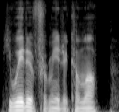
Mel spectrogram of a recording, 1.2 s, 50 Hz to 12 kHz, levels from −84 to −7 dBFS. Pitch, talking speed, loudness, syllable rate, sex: 95 Hz, 350 wpm, -19 LUFS, 7.3 syllables/s, male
